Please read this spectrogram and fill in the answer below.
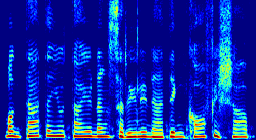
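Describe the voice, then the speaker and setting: A woman's voice: a little high, steady tone, moderate pace, mellow, dry recording, clean studio sound, pitched above the performer's own voice, lightly acted. A woman with a Filipino accent voicing a dreamy, fond teenage girl in a story, earnest and persuasive. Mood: dreamy, excited.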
